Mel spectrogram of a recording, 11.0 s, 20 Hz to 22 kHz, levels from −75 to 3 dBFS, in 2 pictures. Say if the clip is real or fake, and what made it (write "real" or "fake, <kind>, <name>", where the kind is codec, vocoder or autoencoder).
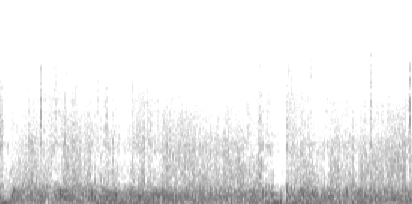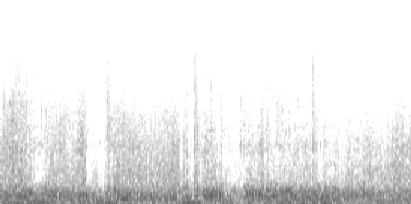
fake, vocoder, Vocos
